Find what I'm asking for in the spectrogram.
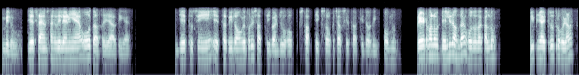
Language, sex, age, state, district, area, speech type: Punjabi, male, 45-60, Punjab, Barnala, urban, conversation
